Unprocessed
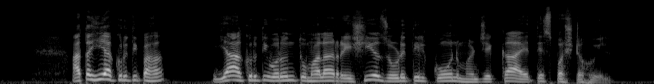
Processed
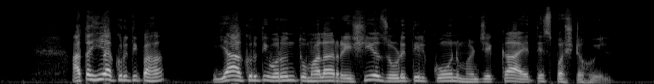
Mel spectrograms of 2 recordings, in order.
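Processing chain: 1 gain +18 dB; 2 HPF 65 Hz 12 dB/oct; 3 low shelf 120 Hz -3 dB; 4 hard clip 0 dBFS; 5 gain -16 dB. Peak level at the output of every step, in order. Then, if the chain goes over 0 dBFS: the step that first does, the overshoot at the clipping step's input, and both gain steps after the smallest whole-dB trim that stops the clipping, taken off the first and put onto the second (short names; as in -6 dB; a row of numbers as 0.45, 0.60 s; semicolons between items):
+9.5, +9.5, +9.5, 0.0, -16.0 dBFS; step 1, 9.5 dB; step 1 +8 dB, step 5 -6 dB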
